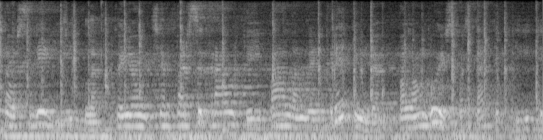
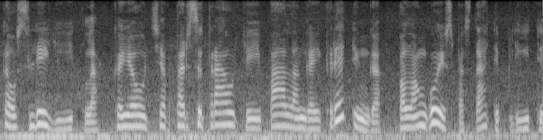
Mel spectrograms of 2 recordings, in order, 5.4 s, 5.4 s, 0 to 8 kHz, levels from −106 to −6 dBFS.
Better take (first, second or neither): second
